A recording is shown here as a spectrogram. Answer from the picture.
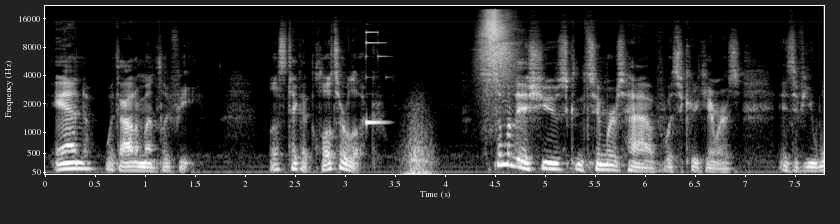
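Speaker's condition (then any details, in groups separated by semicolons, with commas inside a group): No condition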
